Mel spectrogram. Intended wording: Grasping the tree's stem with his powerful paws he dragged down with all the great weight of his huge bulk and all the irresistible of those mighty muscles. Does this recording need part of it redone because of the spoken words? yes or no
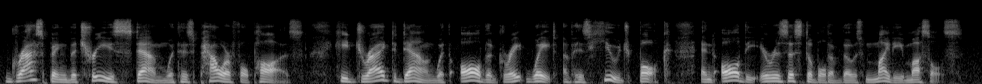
no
